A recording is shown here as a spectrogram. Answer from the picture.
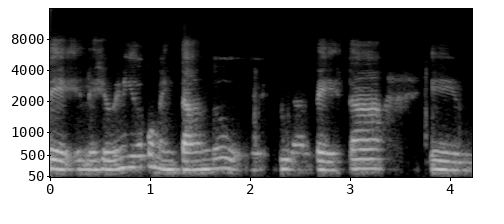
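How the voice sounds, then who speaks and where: A woman with a Colombian Caribbean accent speaks in a somewhat breathy voice with a dark, mellow tone. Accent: Colombian Caribbean coastal Spanish. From Colombian Caribbean coast, Cartagena. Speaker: telecom executive. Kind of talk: interview.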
